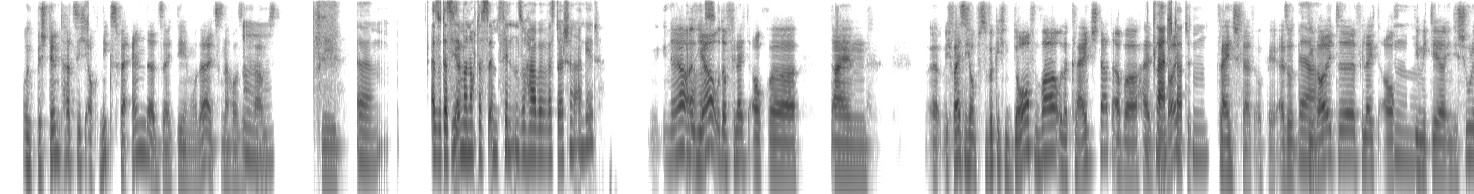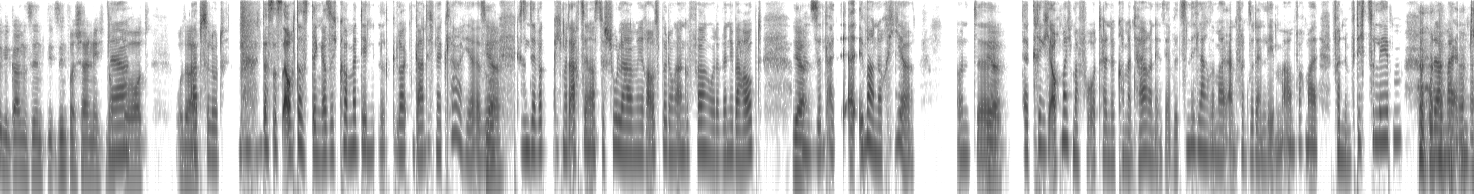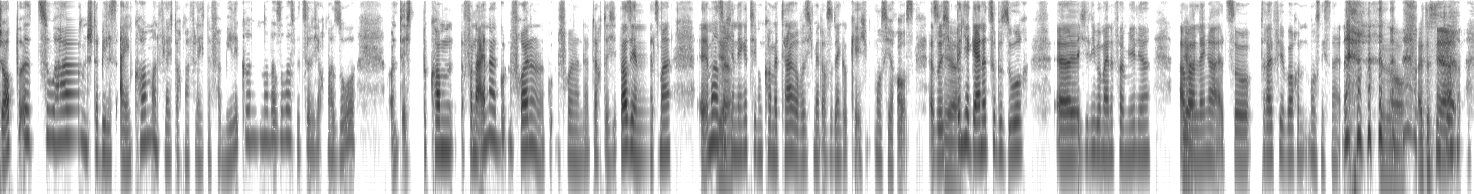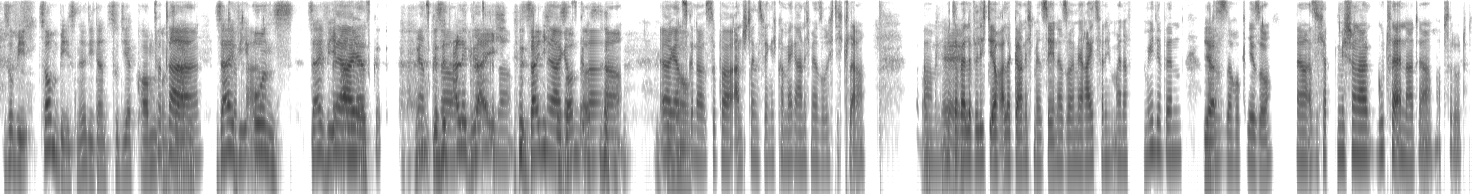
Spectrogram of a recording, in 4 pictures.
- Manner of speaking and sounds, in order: snort; unintelligible speech; other background noise; laugh; laugh; tapping; put-on voice: "Sei wie uns, sei wie alle. Wir sind alle gleich"; chuckle
- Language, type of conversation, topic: German, advice, Wie kann ich beim Reisen mit der Angst vor dem Unbekannten ruhig bleiben?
